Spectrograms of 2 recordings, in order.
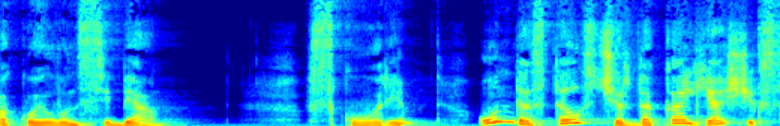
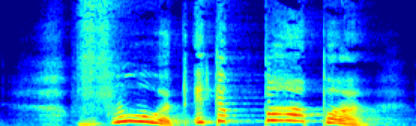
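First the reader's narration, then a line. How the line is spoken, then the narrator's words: Daughter's jubilant exclamation. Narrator (Russian): ликуя воскликнула дочь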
